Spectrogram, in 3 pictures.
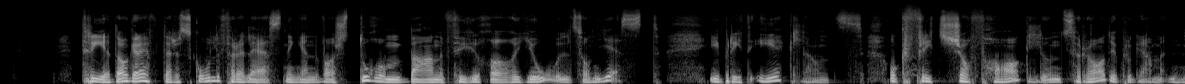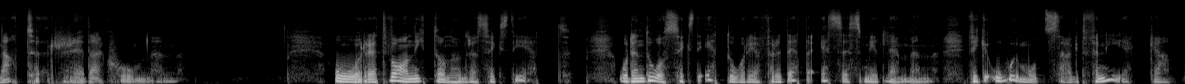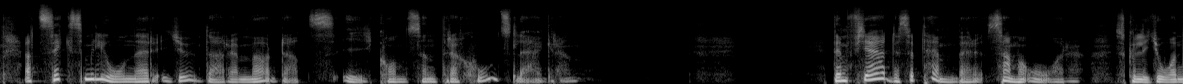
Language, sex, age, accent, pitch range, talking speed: Swedish, male, 50-69, native, 115-155 Hz, 75 wpm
